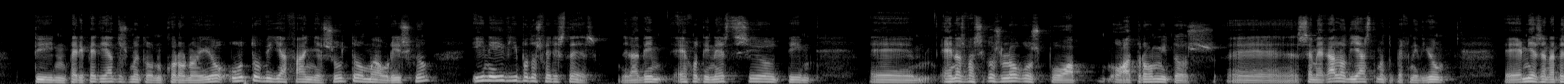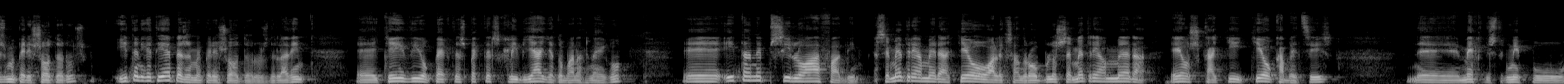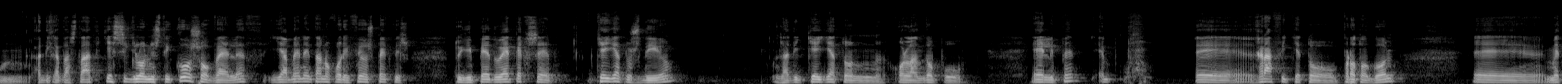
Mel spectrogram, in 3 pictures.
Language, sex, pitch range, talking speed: Greek, male, 100-135 Hz, 135 wpm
